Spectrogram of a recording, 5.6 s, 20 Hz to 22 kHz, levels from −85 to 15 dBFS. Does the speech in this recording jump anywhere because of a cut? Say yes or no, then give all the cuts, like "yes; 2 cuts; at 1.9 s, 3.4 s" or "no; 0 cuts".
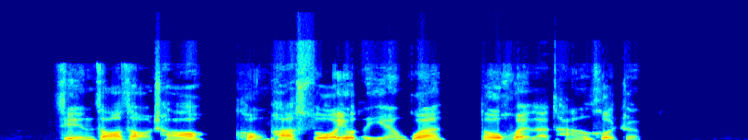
yes; 1 cut; at 1.6 s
